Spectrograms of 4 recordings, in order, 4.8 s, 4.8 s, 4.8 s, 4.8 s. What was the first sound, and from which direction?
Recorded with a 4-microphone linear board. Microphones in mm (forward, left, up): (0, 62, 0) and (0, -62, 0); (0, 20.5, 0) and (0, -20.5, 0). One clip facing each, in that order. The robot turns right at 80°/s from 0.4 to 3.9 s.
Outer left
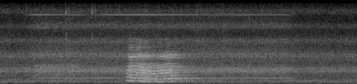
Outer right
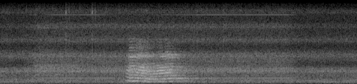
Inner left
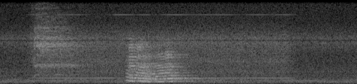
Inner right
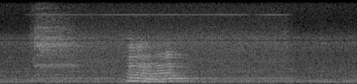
A squeak, 5° left (ahead or behind).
